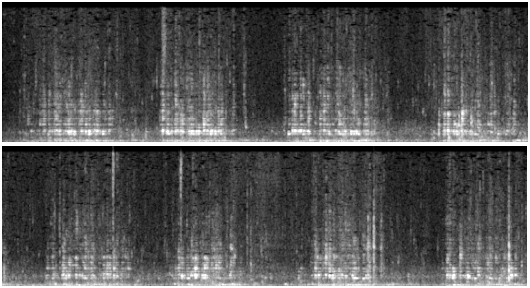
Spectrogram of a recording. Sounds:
liquid

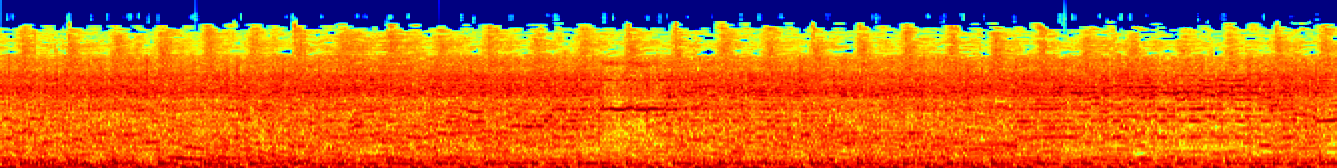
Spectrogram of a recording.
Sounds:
music, heavy metal

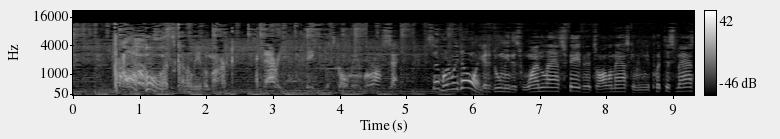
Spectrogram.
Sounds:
music, speech

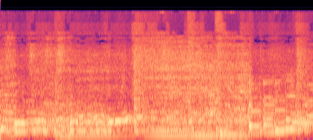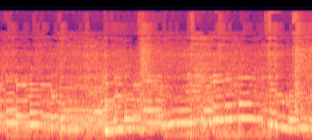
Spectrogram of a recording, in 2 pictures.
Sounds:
music

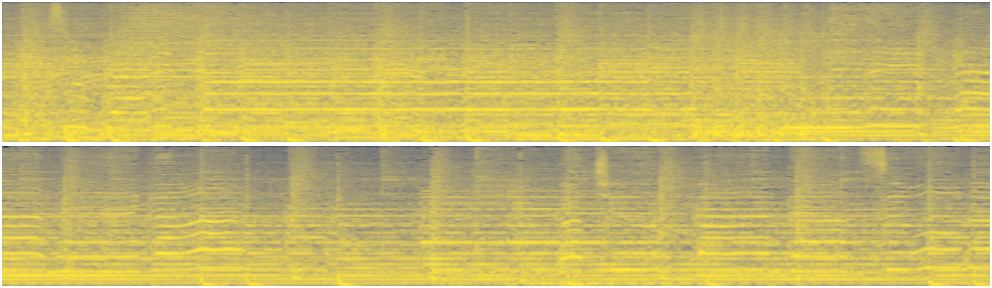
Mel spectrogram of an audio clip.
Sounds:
grunge, music

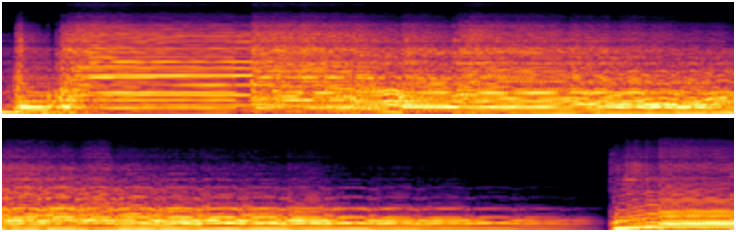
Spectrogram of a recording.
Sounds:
plucked string instrument, music, guitar, electric guitar, musical instrument

